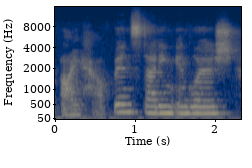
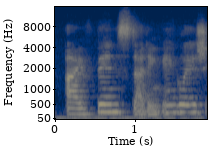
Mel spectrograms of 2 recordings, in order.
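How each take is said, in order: First: 'I have' is said as two full words. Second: 'I have' is contracted to 'I've'. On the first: "instead of" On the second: "try to make contractions if possible"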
